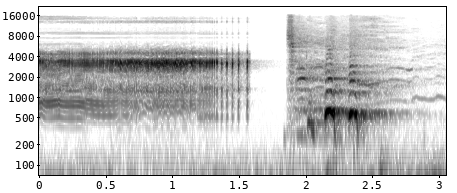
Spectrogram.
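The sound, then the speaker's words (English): An electronic novelty fart noise from a farts-in-a-can noise machine found at a costume shop: a long, loud, buzzy blat lasting over a second that breaks into a rapid sputter, followed after a brief pause by a noisy vocal reaction. “We went to a costume shop and we found this farts in a can noise machine.”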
